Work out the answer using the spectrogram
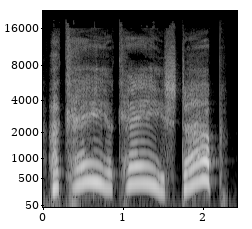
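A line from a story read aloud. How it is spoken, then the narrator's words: Panting. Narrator (German): keucht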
